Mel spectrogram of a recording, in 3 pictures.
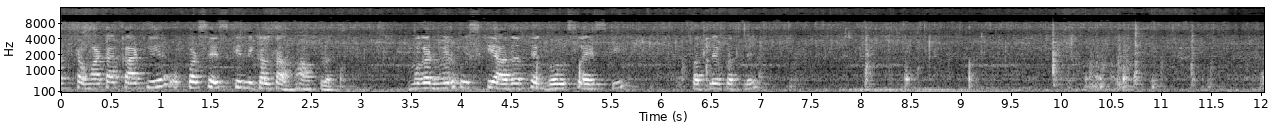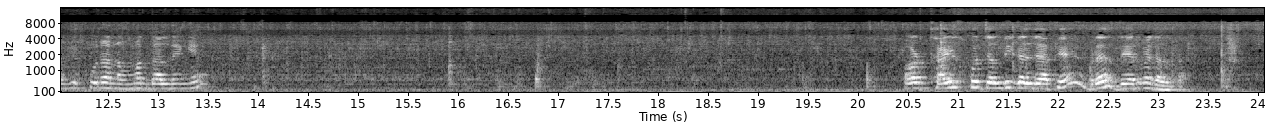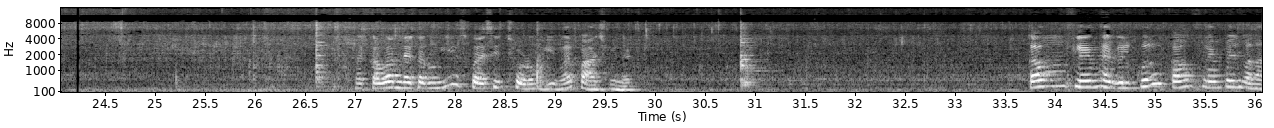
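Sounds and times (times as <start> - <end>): chicken and tomatoes sizzling: 0.0 - 36.0.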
